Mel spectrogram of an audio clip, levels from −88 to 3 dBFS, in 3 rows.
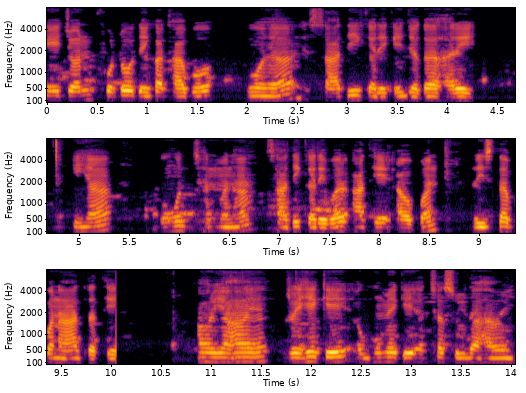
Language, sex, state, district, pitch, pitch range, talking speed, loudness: Chhattisgarhi, male, Chhattisgarh, Rajnandgaon, 135 Hz, 125-145 Hz, 145 wpm, -17 LUFS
